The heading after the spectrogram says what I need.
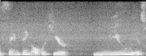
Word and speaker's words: mu: This guy is mu, M-U, pronounced as mu.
